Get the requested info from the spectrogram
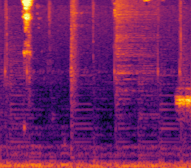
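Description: A few faint computer mouse clicks, then a short run of scroll-wheel ticks, over quiet background music.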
